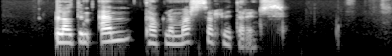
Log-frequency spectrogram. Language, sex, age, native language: Icelandic, female, 30-39, Icelandic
